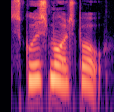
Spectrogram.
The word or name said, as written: skudsmålsbog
